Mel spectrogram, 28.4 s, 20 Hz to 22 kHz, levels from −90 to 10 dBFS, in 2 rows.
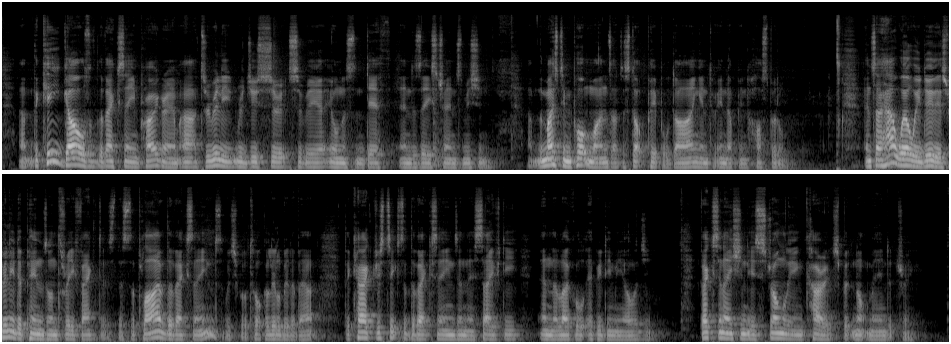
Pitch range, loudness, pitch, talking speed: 100-115 Hz, -30 LUFS, 105 Hz, 165 wpm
